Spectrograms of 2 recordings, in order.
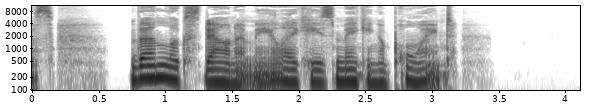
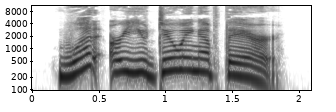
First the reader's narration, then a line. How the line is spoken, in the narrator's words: I shout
